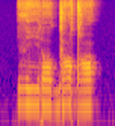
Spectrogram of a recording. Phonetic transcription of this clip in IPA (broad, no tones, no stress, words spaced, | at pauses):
ðiɾɔ ɡɛdˤɑ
